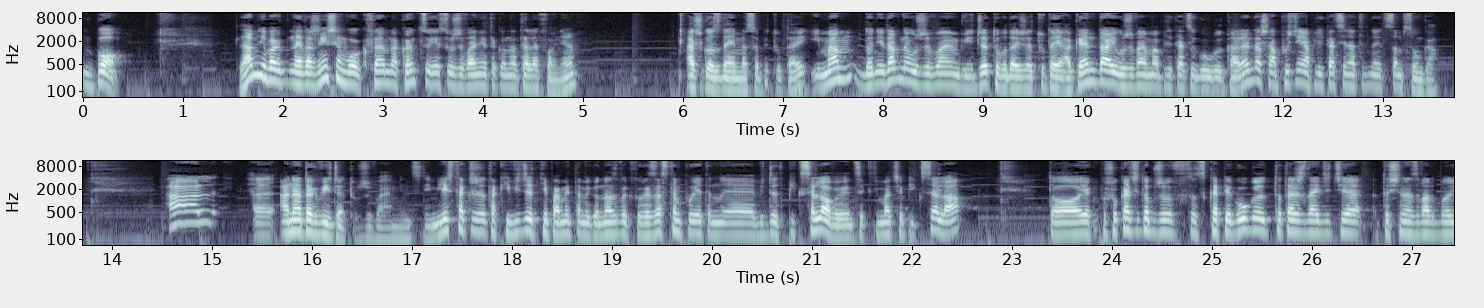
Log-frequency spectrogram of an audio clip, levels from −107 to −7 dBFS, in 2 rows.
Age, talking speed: 30-49, 165 wpm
